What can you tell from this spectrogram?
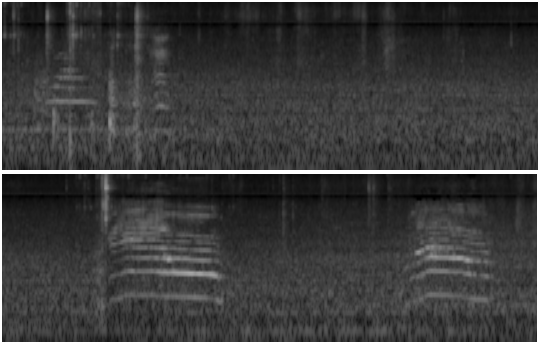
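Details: Female house cat Picchi, excited by a ball made of her own brushed-out hair, talking a lot; two drawn-out harmonic meows, about a second each, after some short scuffling sounds, in a quiet room.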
